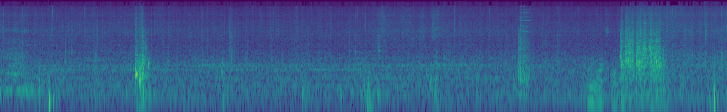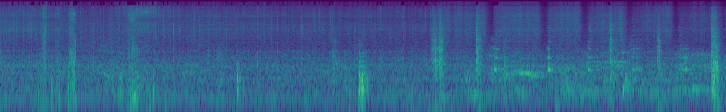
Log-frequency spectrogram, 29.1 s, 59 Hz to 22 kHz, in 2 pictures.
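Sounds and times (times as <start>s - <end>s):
food sizzling in a hot pan: 0.0s - 29.0s
utensils clicking against cookware: 23.2s - 29.0s.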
